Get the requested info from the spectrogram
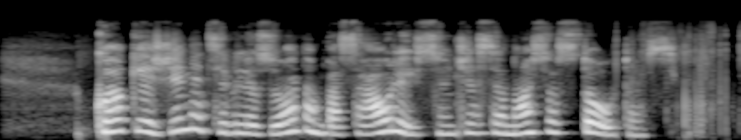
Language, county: Lithuanian, Kaunas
